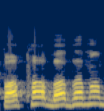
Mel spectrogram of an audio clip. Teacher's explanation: હોઠ બંધ કર્યા વિના એ બોલી જ ન શકો. ખુલ્લા હોઠે પ બોલી ન શકો, એને હોઠ બંધ કરવો જ પડે, એ ઓષ્ટ છે.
